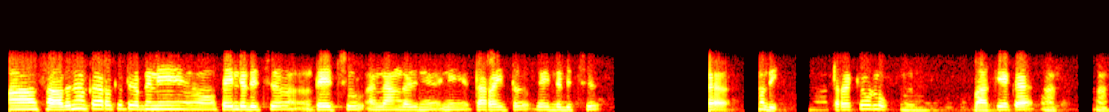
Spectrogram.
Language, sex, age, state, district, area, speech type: Malayalam, female, 60+, Kerala, Alappuzha, rural, conversation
